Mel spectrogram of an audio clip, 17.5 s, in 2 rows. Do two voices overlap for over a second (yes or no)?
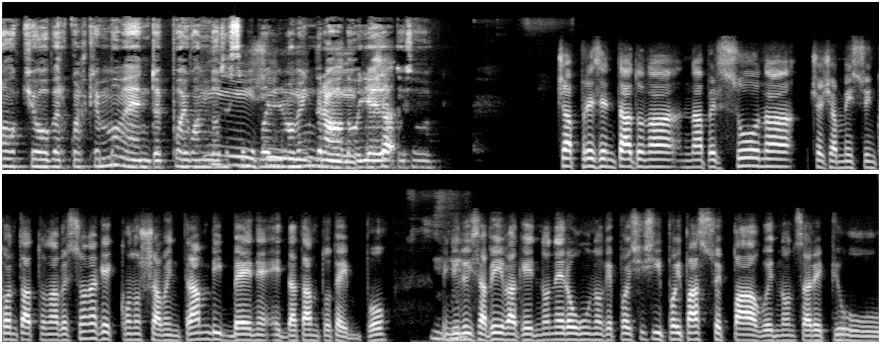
yes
